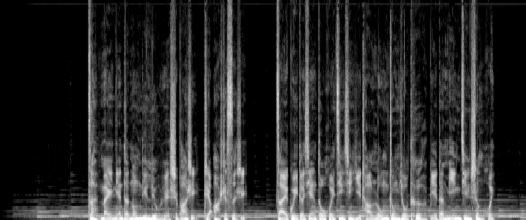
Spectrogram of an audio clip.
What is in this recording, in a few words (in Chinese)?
男 纪录片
